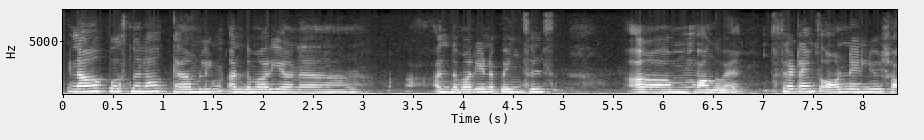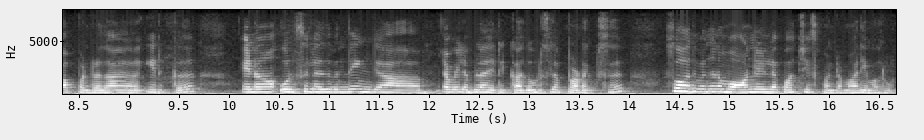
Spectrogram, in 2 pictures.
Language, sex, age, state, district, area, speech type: Tamil, female, 18-30, Tamil Nadu, Namakkal, rural, spontaneous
